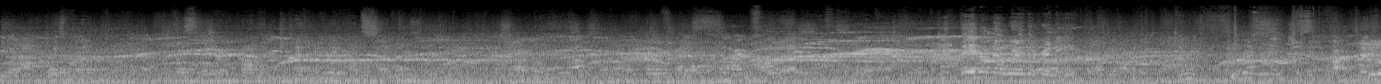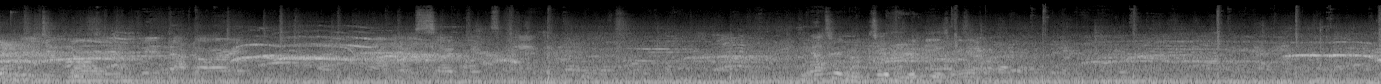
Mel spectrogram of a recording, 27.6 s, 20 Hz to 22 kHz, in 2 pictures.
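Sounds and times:
distant children screaming at an amusement park near the sea: 0.0s - 27.6s
people walking on a busy street walkway: 9.5s - 27.6s.

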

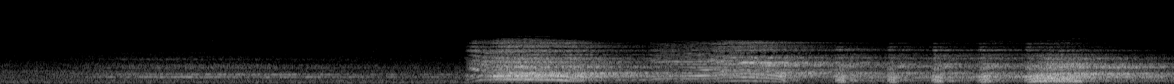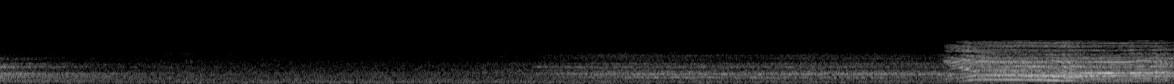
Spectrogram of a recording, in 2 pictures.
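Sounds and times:
red deer roaring: 4.6s - 12.4s, 21.1s - 23.4s.

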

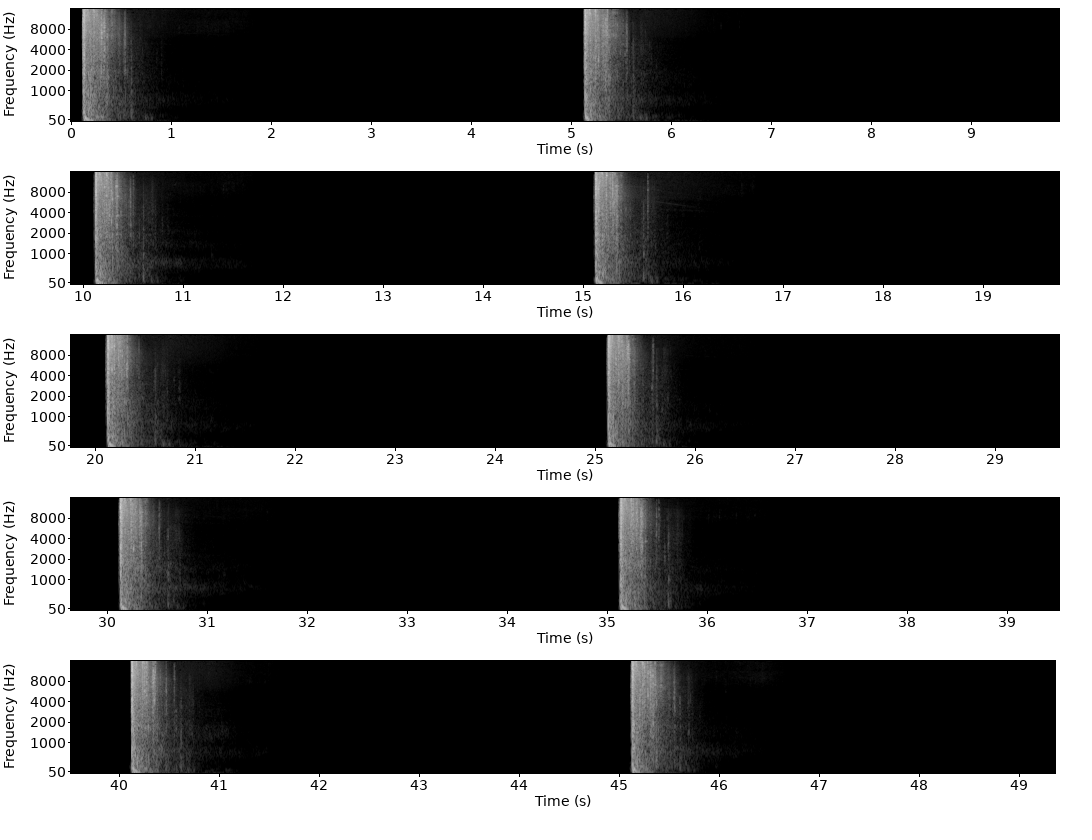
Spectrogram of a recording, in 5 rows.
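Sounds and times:
Saiga 12 shotgun single shot: 0.1s - 0.8s, 5.2s - 5.8s, 10.1s - 10.7s, 15.1s - 15.8s, 20.1s - 20.8s, 25.1s - 25.8s, 30.1s - 30.8s, 35.1s - 35.7s, 40.1s - 40.8s, 45.1s - 45.7s.

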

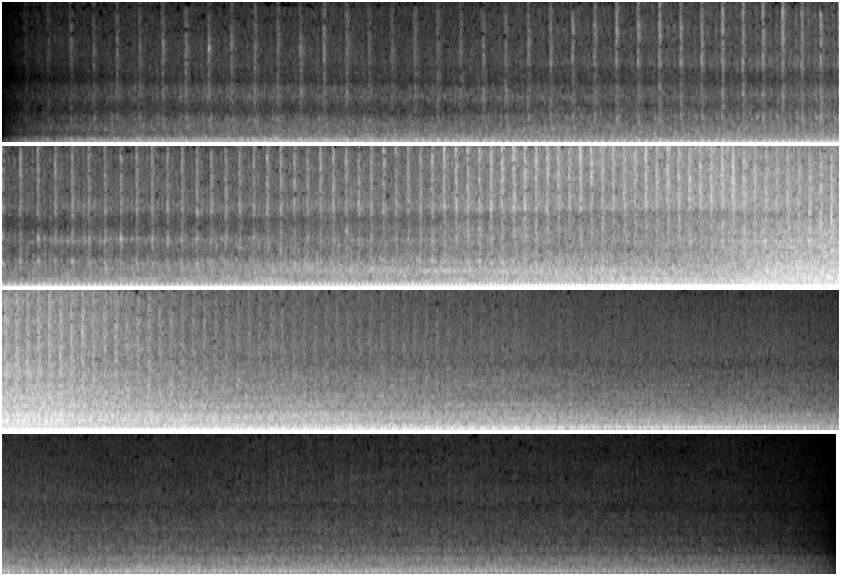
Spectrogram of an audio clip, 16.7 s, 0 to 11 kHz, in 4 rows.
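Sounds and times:
1962 Eicher Tiger II tractor passing by fast at constant speed: 0.1s - 16.5s.

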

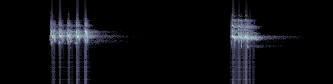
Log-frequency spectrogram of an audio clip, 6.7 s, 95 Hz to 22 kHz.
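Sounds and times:
several European green woodpeckers calling far away on a lakeshore in Norwegian forests: 1.0s - 2.0s, 4.6s - 5.3s.

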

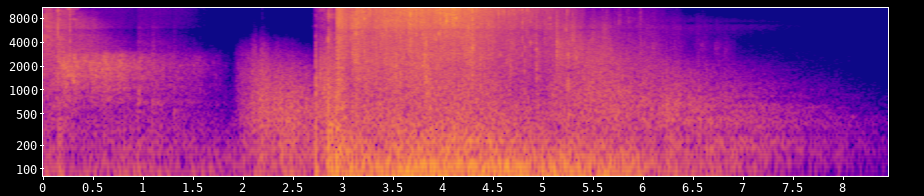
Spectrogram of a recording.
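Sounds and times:
designed explosion whoosh: 1.6s - 7.2s.

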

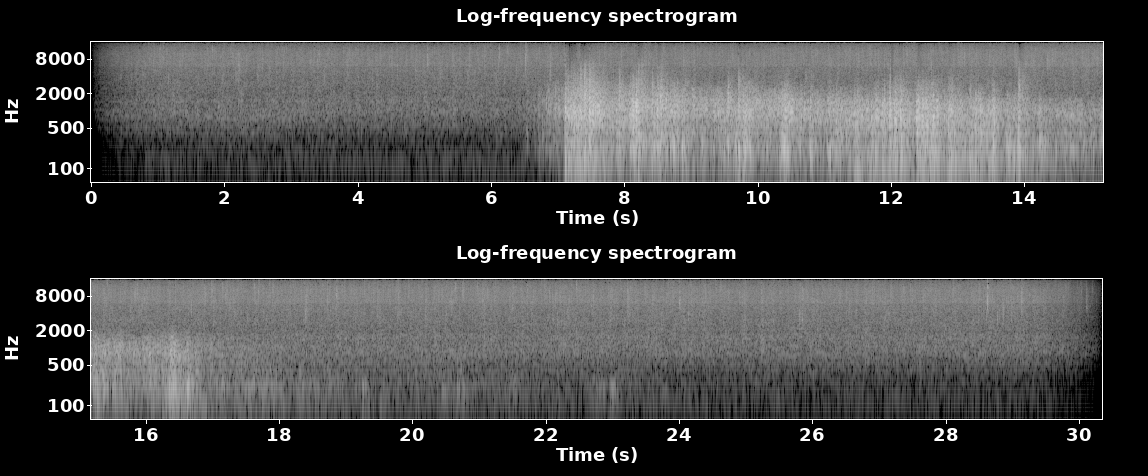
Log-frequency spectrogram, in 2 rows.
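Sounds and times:
thunder crack: 6.7s - 18.6s.

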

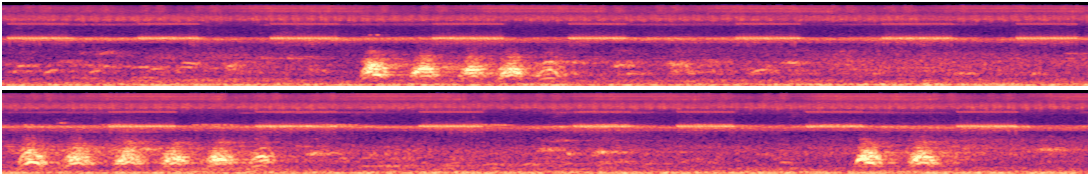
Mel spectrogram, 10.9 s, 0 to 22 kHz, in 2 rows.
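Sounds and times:
dogs barking in summer fields: 0.0s - 4.3s, 5.5s - 8.8s, 9.7s - 10.8s
chorus of crickets singing in summer fields: 0.0s - 10.8s.

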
